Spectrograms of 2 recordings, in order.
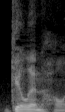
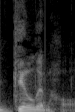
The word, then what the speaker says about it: Gyllenhaal: No, Gyllenhaal. Your name is pronounced Gyllenhaal.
